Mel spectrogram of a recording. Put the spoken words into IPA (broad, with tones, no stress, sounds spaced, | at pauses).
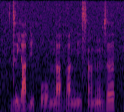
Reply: d ɨ˦ j a˦ ɗ i˨ f oː˨ n a˧ v a˧ n i˨ s ã˨ n ũ˧ z ə˦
